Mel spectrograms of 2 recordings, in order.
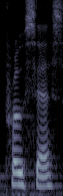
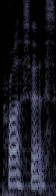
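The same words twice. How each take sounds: First: The word is said with a Canadian pronunciation. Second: The word is said with an American pronunciation. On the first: "still having the Canadian sensibilities and still saying process" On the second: "instead of process"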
